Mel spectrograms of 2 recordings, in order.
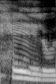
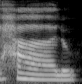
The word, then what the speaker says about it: حالو: Okay, so بيقتل حلو, they said. You can also pronounce it بيقتل حالو, he said.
